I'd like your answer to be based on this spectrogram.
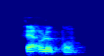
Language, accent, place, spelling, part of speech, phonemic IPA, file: French, France, Lyon, faire le pont, verb, /fɛʁ lə pɔ̃/, LL-Q150 (fra)-faire le pont.wav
